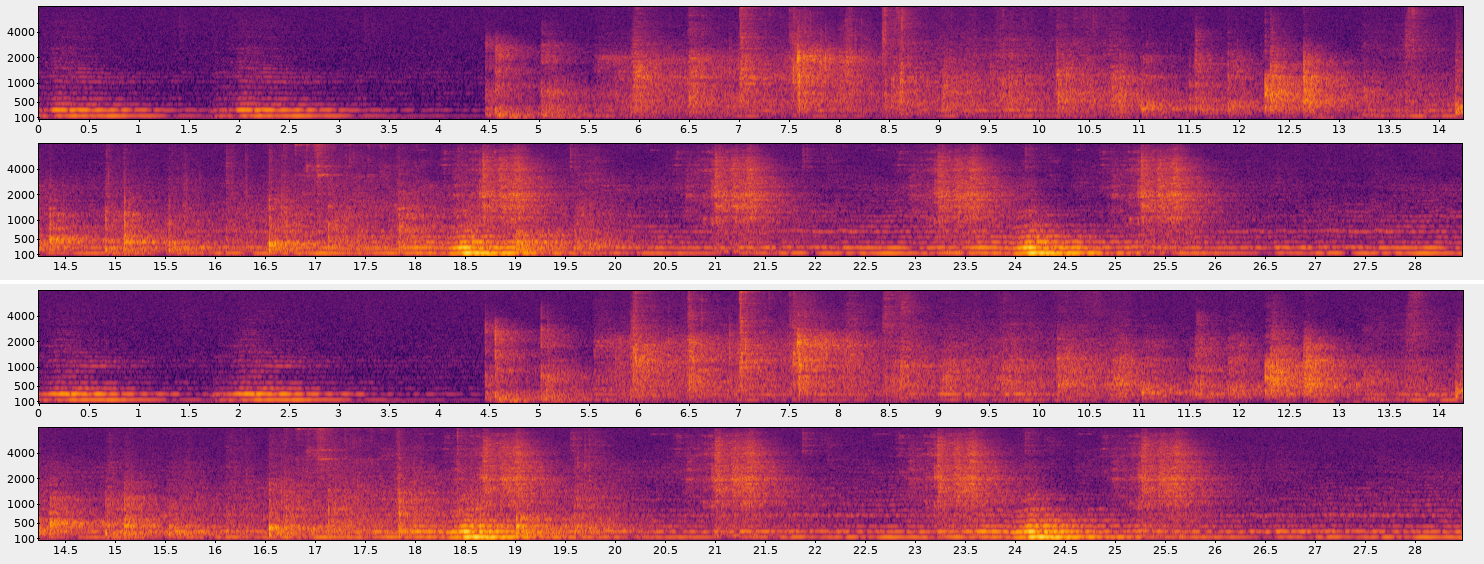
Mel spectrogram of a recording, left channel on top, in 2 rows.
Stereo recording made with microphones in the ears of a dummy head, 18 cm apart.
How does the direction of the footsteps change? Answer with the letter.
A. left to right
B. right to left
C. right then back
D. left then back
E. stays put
D.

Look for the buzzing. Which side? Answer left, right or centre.
left.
